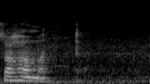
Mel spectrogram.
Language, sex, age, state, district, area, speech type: Nepali, male, 18-30, West Bengal, Darjeeling, rural, read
